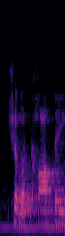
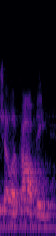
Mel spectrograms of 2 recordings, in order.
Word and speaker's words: Chillicothe: point in your life where you think this chill of coffee is that how i pronounce it again coffee chili coffee don't ever get to a point in your life where you think chillicothe is not right into harvest that's the mistake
